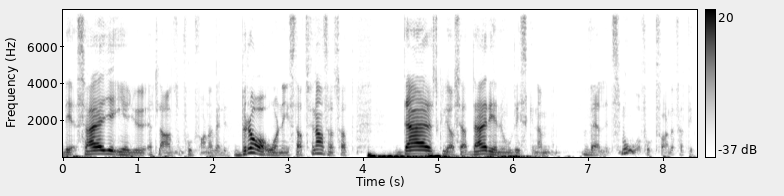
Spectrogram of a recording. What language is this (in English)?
Swedish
